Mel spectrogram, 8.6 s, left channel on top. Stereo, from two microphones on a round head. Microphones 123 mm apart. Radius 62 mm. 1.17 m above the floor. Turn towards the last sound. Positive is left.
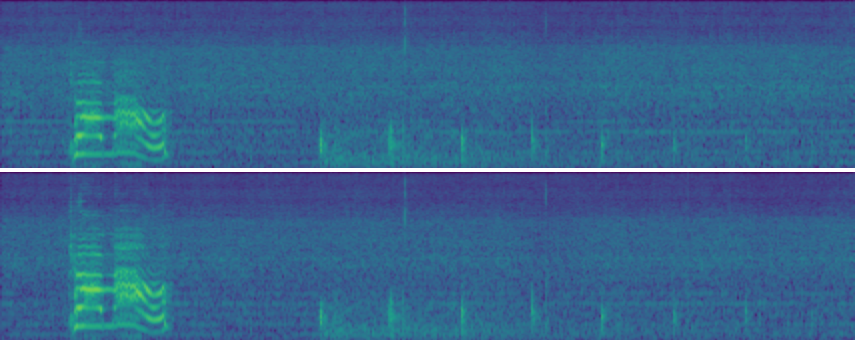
turn(degrees=-30)  # may be behind; listen again after turning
